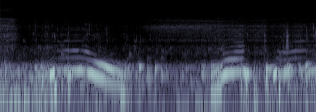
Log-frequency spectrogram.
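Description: A scuba diver's voice, muffled underwater through a regulator, hooting in two sliding calls: one falling about half a second in, one rising near the end.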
